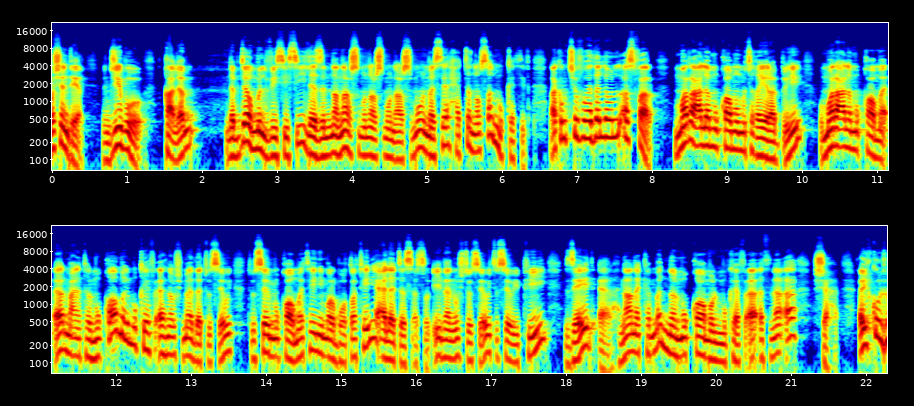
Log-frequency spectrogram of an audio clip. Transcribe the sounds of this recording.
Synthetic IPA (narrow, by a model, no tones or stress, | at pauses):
wæʃnd̪ḭɾ | nʒibṵ | qɑləm | nəb̚d̪æumənəlvisisilæzəmnænəɾˤsmunəɾˤsmunəɾˤsmulmæsælħat̪ːænəwsˤɑlmʊkæθːəfḁ | ɾˤɑkəmt̪ʃufuhæd̪ælːunəlʔɑsˤfɑ̰ɾˤ | mɑrˤːɑʕalæmʊqɑwmæmʊt̪æɣæjːəɾɑbii | wmɑɾˤːɑʕalæmʊqɑwma̰ʔæɾˤmaʕnæt̪hælmʊqɑwmalmʊkæfʔahnæwəʃmæd̪æt̪usæwit̪usæwimʊqɑwmæt̪əjnimɑɾˤbut̪ˤɑt̪əjniʕalæt̪æsæ̰sə̰ɾʔḭd̪ænwəʃt̪usæwit̪usæwipʰi | zæjəd̪ʔɛ̰ɾhnænækæmːəlnælmʊqɑwmalmʊkæfʔa̰ʔæθnæʔæ | ʃa̰ħə̰n | ʔəlkʊlː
